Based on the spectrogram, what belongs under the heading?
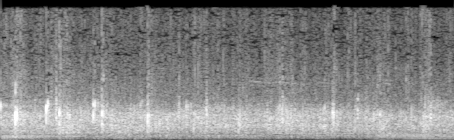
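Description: An audience claps steadily, a dense patter of many hands sustained for several seconds at an even, moderate loudness with no voices over it.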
